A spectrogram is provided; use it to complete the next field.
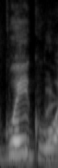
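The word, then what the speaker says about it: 硅谷: In the United States, they have Silicon Valley pronounced as Guigu, and in China, they have Mr.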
